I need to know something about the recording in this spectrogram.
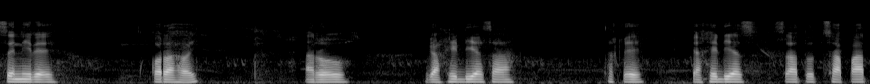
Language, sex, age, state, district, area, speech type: Assamese, male, 30-45, Assam, Barpeta, rural, spontaneous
